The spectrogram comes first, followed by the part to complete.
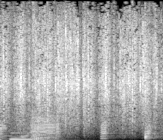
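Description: Background music with a steady beat, over the crinkling rustle of artificial plastic leaves being pulled and torn away.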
